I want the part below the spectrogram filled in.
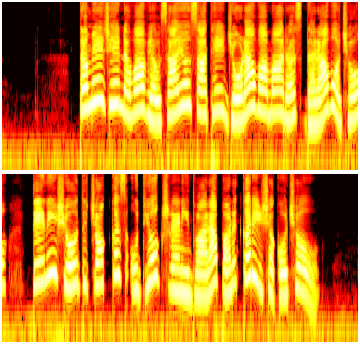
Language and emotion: Gujarati, neutral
